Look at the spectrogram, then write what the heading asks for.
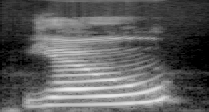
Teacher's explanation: یو واو ساکن سے پہلے زبر، حرف لین نرمی سے پڑھیں گے، یو نہیں پڑھنا، یوم میم کے اوپر زبر ہے، ایک حرکت کے برابر ہی کھینچیں گے، زیادہ نہیں کھینچنا.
